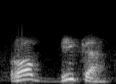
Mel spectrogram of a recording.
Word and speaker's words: رَبِّكَ: বিহামদি বিহামদি ফাসাব্বিহ বিহামদি রাব্বিকা, রাব্বিকা বলা যাবে না, কেন বলা যাবে না, রর উপর জবর হলে র হবে মোটা, রাব্বিকা রাব্বিকা না বলে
